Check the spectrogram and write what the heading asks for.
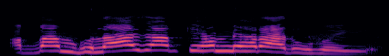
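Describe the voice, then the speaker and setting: A high, piercing woman's performance of a village wife with an Awadhi accent in a rural comedy skit. She is stubborn and defiant, complaining and snapping back, recorded dry with dull sound. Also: big pitch swings, fairly quick, a bit bright, no room sound, exaggerated voice. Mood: angry scolding. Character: stubborn, sharp-tongued village wife who talks back.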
